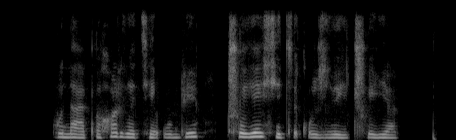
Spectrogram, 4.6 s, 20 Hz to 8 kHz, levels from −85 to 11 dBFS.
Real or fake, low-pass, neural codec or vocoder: fake; 7.2 kHz; codec, 24 kHz, 3 kbps, HILCodec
